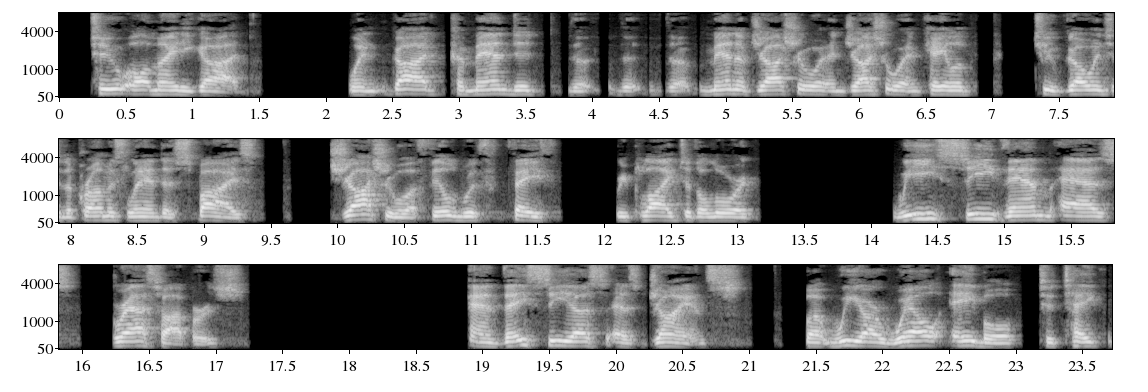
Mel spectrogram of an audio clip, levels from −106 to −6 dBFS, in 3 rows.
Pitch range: 125-145 Hz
